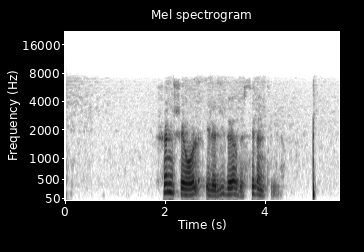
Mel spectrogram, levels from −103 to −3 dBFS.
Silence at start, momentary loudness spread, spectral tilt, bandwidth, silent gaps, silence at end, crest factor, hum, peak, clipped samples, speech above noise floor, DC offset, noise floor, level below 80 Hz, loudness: 2 s; 10 LU; -7.5 dB/octave; 6.8 kHz; none; 0.5 s; 18 dB; none; -2 dBFS; under 0.1%; 57 dB; under 0.1%; -73 dBFS; -60 dBFS; -18 LUFS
